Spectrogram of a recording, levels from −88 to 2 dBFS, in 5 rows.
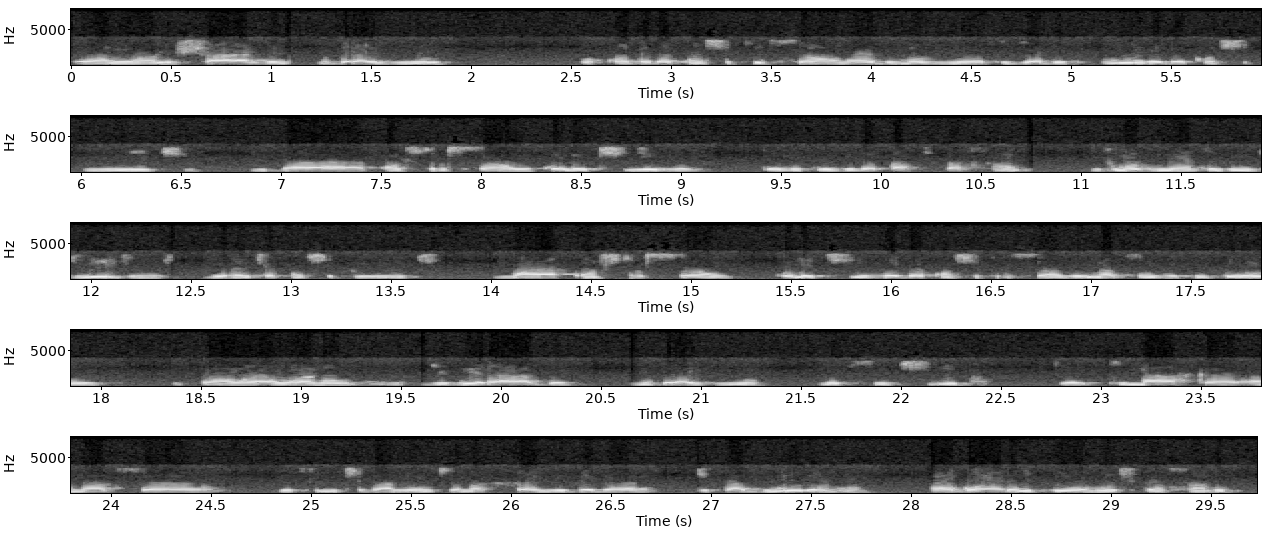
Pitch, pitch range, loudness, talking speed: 145 Hz, 130-175 Hz, -13 LUFS, 130 wpm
